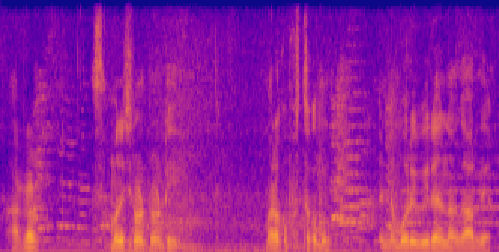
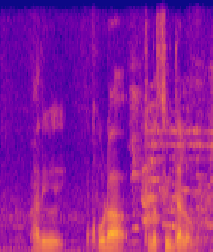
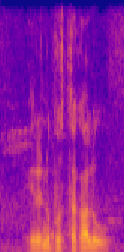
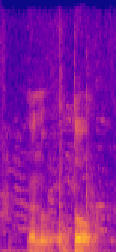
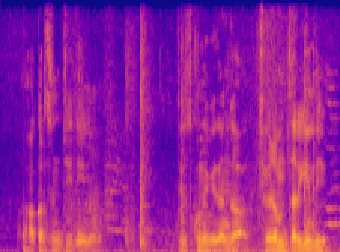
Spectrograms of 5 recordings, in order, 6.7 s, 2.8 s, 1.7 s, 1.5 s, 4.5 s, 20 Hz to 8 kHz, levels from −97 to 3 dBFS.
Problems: constant background noise, continuous background conversations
